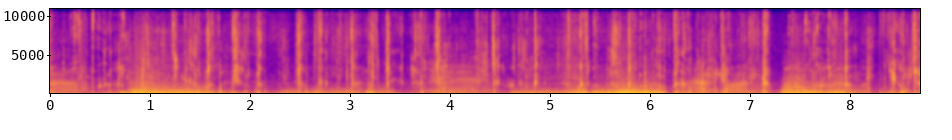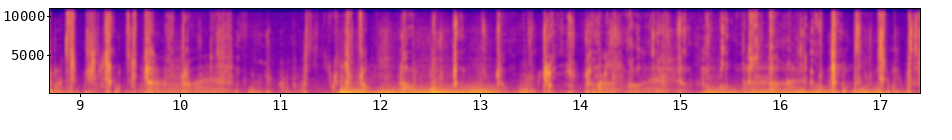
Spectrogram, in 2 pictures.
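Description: Mouth clicks and lip smacks sound close to a microphone.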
